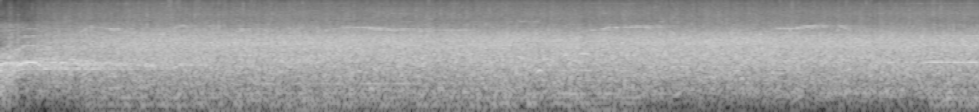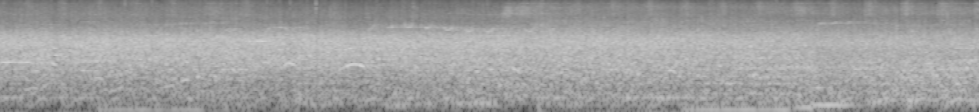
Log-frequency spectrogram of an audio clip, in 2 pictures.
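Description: Large arena crowd applauding, a dense, even clatter of clapping that starts suddenly and holds steady throughout.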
